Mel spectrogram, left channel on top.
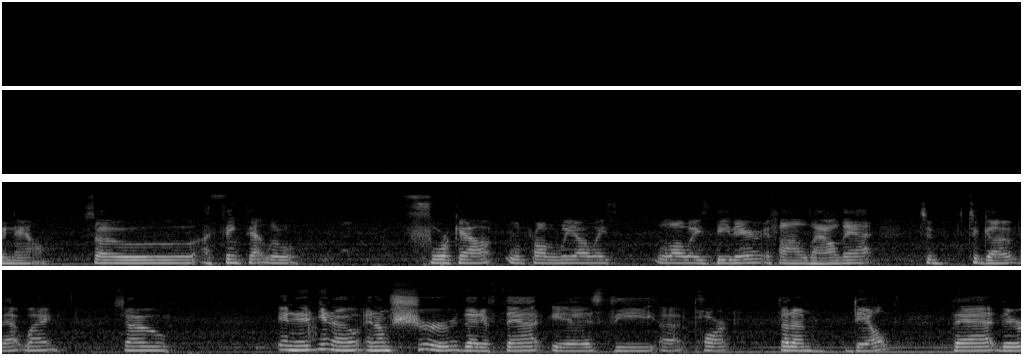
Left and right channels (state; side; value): silent; left; 54 dB below the other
